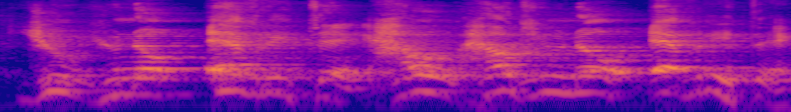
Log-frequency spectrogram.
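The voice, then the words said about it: Put-on Turkish accent. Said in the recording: “I hate to have to do an accent because it's questionable, but it's just so good. He was a Turkish gentleman”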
